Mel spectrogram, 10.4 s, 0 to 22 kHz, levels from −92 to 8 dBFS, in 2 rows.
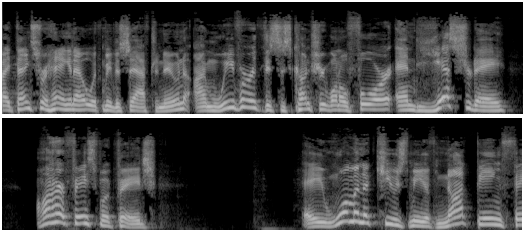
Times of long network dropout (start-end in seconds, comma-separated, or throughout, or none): none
